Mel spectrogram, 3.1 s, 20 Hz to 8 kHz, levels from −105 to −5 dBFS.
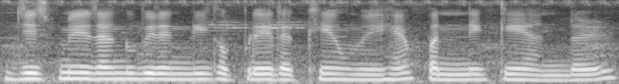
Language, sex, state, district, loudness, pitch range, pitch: Hindi, female, Uttar Pradesh, Lucknow, -15 LUFS, 190-210 Hz, 200 Hz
